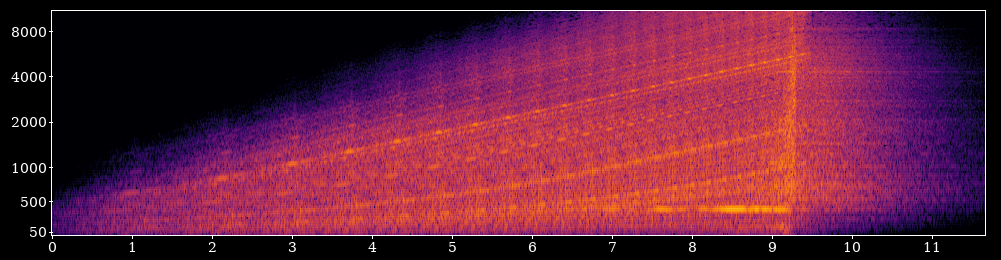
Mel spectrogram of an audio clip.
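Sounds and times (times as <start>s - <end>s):
riser tension build: 3.4s - 10.8s.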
